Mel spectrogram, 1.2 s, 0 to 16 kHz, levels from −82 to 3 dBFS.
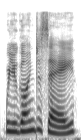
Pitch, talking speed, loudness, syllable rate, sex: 220 Hz, 245 wpm, -14 LUFS, 5.6 syllables/s, female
